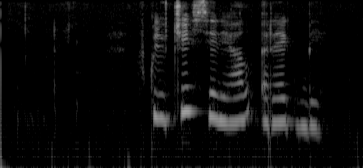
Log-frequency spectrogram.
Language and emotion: Russian, neutral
